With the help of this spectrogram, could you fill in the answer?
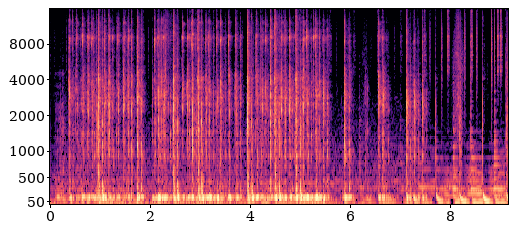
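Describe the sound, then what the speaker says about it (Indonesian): Typing on a mechanical keyboard with Cherry MX Blue switches produces sharp, clicky keystrokes in quick uneven bursts with short gaps, heard close and alone. "Sedangkan kalau MX Blue suaranya seperti ini."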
